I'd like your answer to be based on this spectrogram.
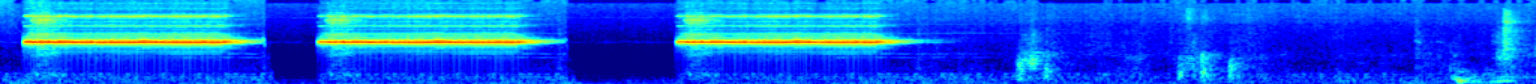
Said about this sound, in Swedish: Nu ringer telefon.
